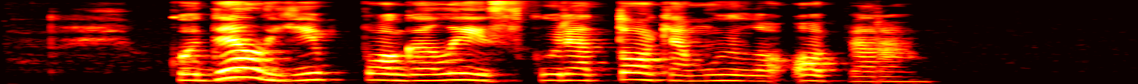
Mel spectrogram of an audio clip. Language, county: Lithuanian, Kaunas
